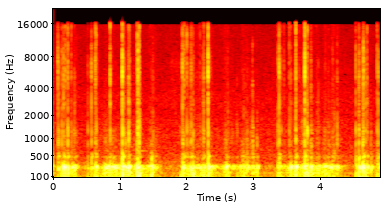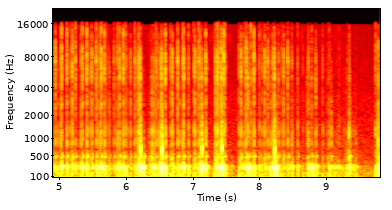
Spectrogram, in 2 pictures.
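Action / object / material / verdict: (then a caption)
tap / plastic mini desk fan grille / plastic / none. Long nails tap and scratch the plastic grille of a small hollow plastic mini electric desk fan held over a microphone. Quick, dry clicks and patters come in dense bursts with short pauses between them. The taps carry a low, hollow resonance from the fan's plastic body.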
